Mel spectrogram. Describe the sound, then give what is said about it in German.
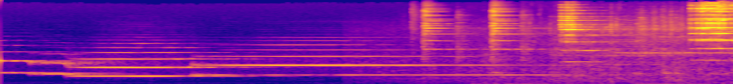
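A tram in Zürich, running along the Limmat river toward Lake Zurich, gives a few sustained ringing tones, then rolls along with a steady rumble of wheels on rails and occasional sharp clacks, with no talking. “Die Straßenbahn fährt entlang des Flüsschens Limmat in Richtung Zürichsee.”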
